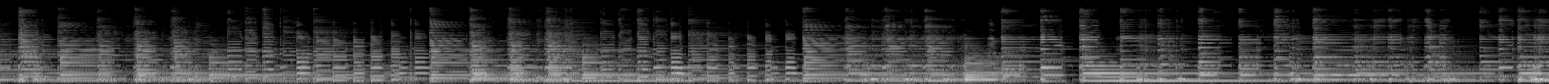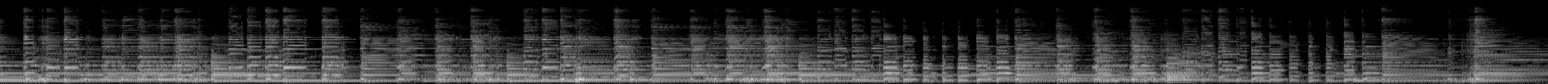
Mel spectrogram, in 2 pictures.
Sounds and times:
Acoustic guitar: 0.0s - 30.9s
Strum: 0.0s - 30.9s.

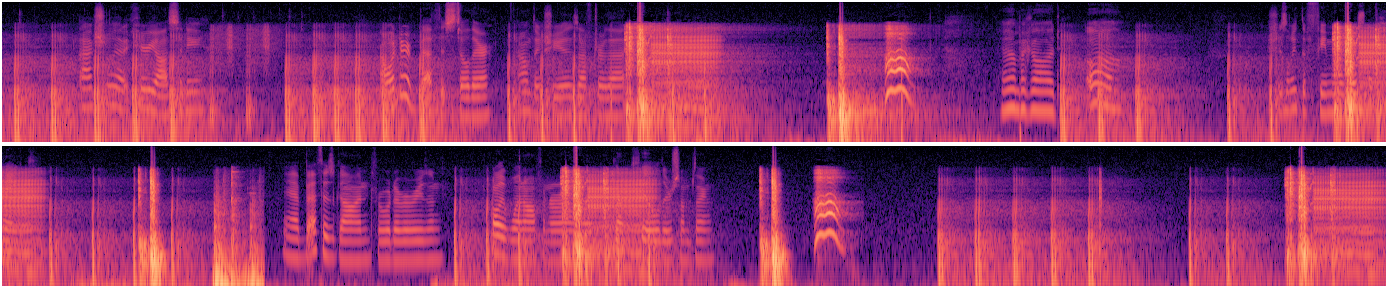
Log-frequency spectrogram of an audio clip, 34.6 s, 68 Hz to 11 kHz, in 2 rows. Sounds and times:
Speech: 1.0s - 2.6s, 4.8s - 7.8s, 12.5s - 14.0s, 15.9s - 17.8s, 20.8s - 22.8s, 23.4s - 26.2s.

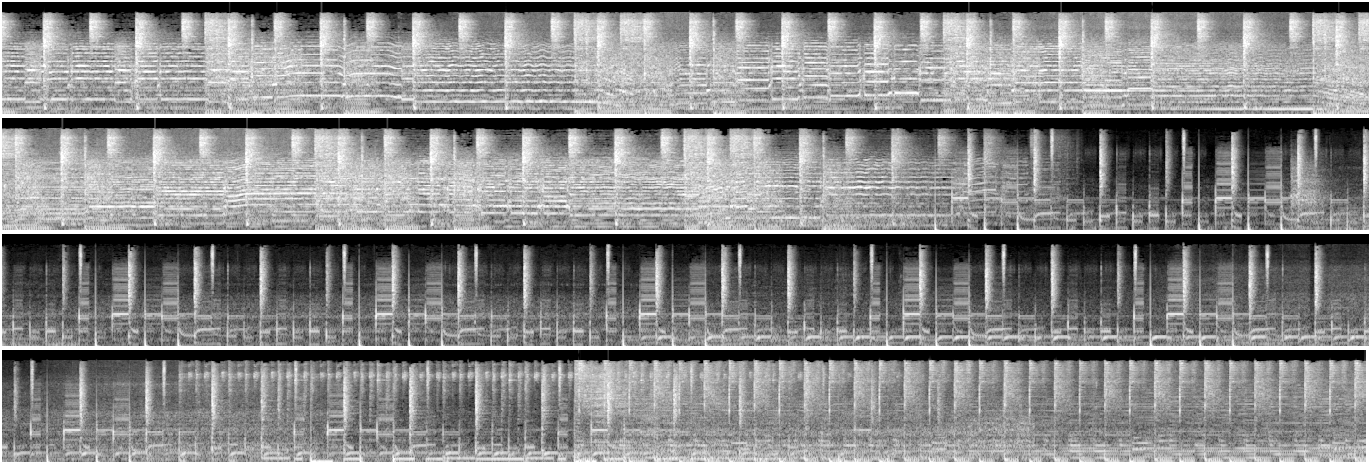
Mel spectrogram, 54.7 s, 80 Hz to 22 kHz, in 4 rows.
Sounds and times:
Music: 0.0s - 54.6s.

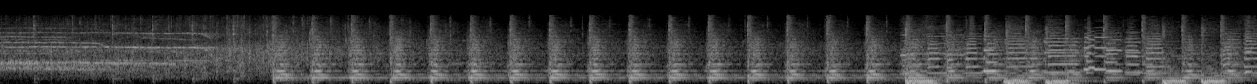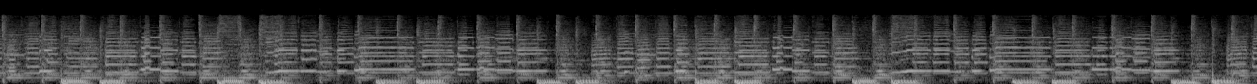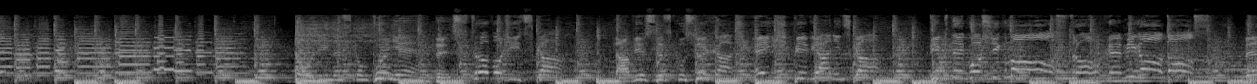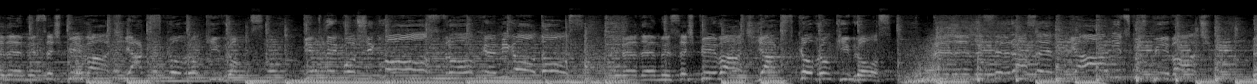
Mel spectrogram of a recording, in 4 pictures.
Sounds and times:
Music: 0.0s - 50.2s.

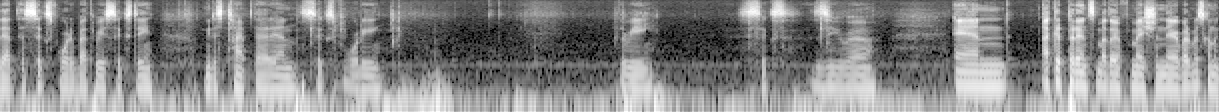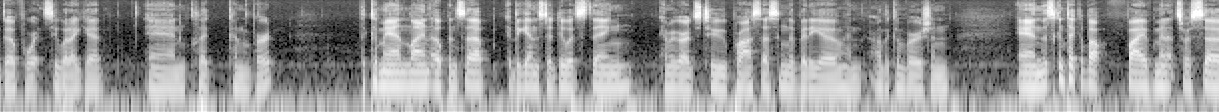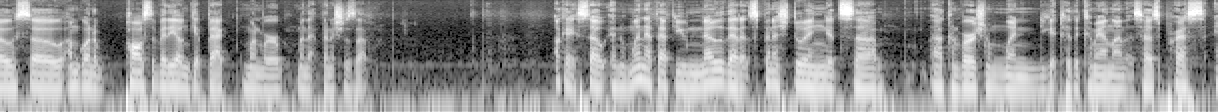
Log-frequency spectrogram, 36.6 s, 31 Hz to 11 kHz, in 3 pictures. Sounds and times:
Speech: 0.0s - 3.9s, 6.2s - 6.6s, 7.4s - 8.8s, 9.6s - 15.0s, 15.8s - 21.7s, 22.4s - 28.2s, 29.9s - 36.5s.

